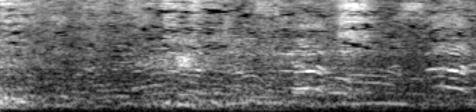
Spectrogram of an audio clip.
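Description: Indistinct chatter of voices close to the microphone, with a louder burst at the very start.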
